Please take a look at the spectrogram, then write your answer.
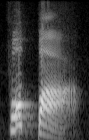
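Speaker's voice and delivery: फोपा said firmly, with relish; French pronunciation. Shown as a demonstration. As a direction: savour the word फोपा. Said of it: "ये पढ़ने में भी थोड़ा सा अच्छा लग रहा है". (फोपा मज़े से, ज़ोर देकर)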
